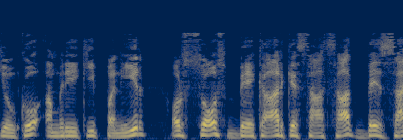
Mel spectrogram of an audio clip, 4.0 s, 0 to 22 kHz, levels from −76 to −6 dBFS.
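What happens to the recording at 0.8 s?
At 0.8 s the speech sounds watery and swirly, with nothing above about 8.3 kHz, as it does throughout the clip. This is likely MP3 compression at a starved bitrate, which fits around 32 kbps: the encoder cuts the treble and lets weak frequency lines flicker.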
